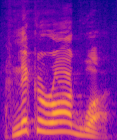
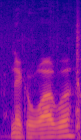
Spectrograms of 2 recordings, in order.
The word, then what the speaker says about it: Nicaragua: Nick. Nick? Ra. Ra. Gua. Gua. Nicaragua.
